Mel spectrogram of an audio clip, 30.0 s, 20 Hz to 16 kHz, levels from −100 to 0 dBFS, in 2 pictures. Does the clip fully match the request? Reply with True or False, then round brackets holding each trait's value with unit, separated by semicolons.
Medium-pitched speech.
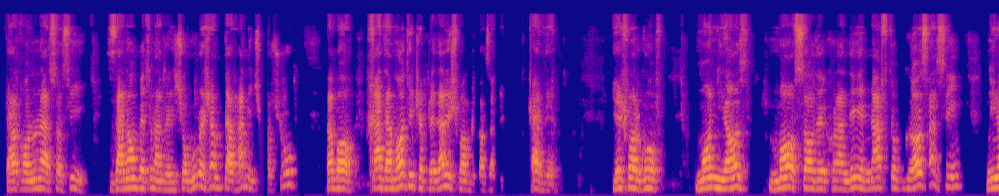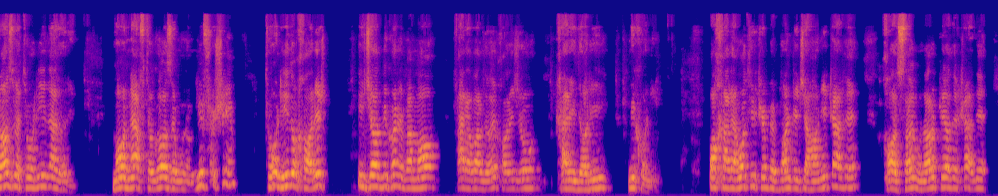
True (180 Hz)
